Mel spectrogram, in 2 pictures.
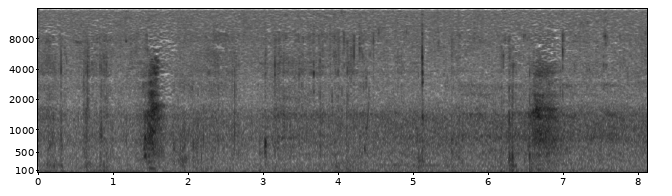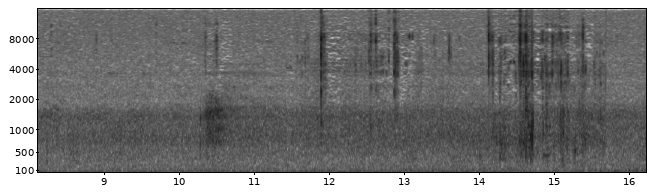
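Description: Water splashing and sloshing in about four short bursts as a hooked pike thrashes at the surface beside a float tube and is brought into a landing net, over a steady low rumble.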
